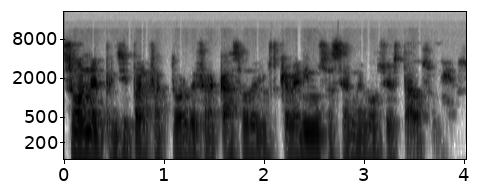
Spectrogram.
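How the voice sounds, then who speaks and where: A man's medium-pitched voice, flat and monotone, at a fairly quick pace. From Mexico City. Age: 60s. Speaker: insurance and business consultant, seminar presenter. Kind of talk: seminar presentation.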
